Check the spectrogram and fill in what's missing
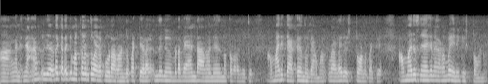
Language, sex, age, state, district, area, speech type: Malayalam, female, 45-60, Kerala, Thiruvananthapuram, rural, spontaneous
